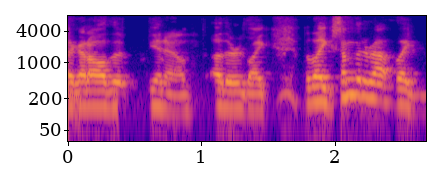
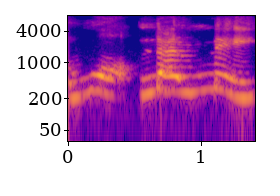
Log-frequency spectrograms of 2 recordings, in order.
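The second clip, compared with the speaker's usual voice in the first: fake British accent, very high and very slow; 11 semitones higher than usual. Quoting a line from a British TV commercial: put-on British accent. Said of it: "forgive the accent".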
